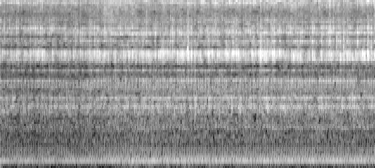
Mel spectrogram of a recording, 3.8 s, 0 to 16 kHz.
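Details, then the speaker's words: Vacuum pump evacuating an LG fridge (FLB075LBNA, R134a, new linear inverter compressor) with a deliberately created leak; constant drone with rough airy hiss, loud and unsettled after closing valve, showing it is still drawing air. "if we close the valve they saw as if I would have made a smoothie but not because is still drawing air"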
